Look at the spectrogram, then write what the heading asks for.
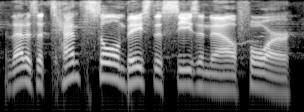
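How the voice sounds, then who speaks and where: A man calling live baseball play-by-play for radio, mixing pitch-by-pitch description with conversational asides. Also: animated, normal speed, sharp tone. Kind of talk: live sports commentary.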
